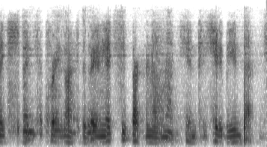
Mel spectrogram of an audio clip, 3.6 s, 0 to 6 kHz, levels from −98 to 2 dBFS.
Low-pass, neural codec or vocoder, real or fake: 5.4 kHz; codec, 44.1 kHz, 0.9 kbps, DAC; fake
